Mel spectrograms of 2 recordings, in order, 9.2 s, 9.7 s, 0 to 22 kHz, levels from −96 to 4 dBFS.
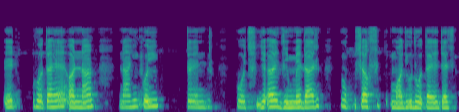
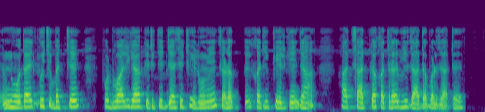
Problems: constant background noise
